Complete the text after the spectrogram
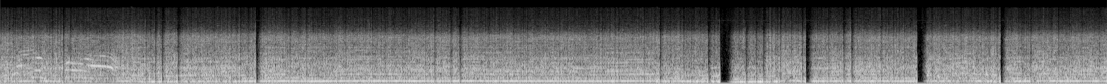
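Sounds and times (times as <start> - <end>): racing car engine high revs: 0.0 - 11.0.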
